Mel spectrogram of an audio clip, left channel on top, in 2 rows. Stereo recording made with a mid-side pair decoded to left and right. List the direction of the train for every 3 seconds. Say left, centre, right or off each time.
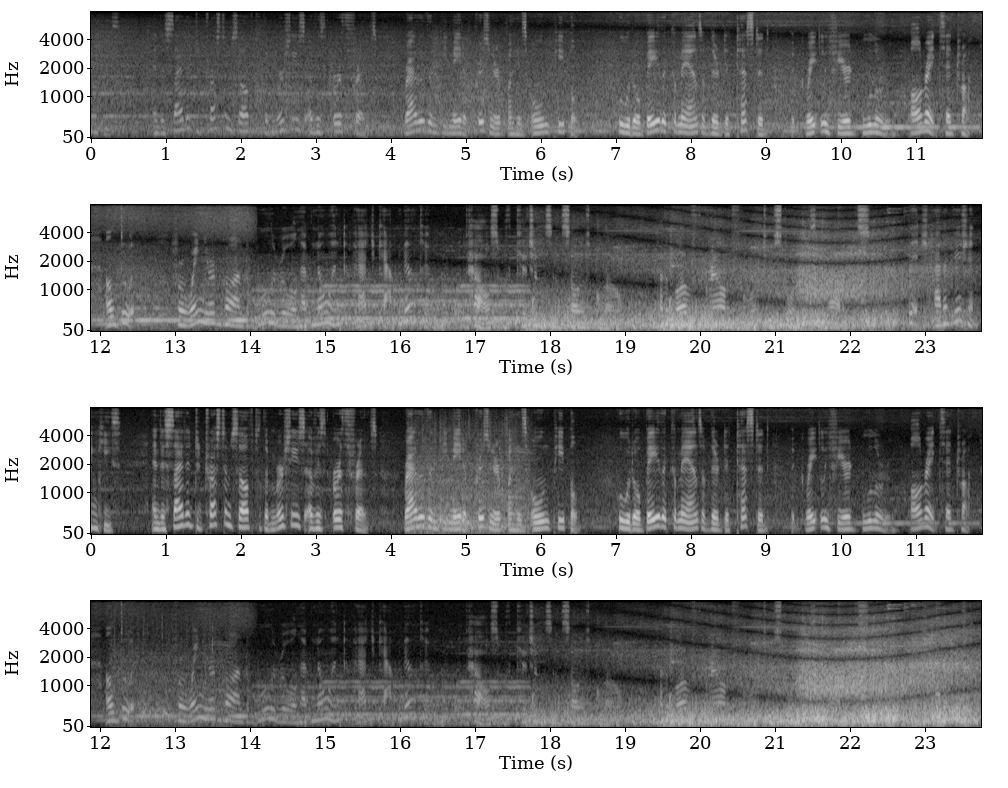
left, left, left, left, left, left, left, right.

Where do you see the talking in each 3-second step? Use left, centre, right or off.
right, right, centre, left, left, left, left, left.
